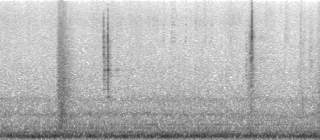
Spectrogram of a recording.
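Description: Short sharp clicks sound several times.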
